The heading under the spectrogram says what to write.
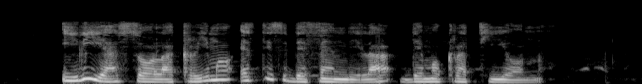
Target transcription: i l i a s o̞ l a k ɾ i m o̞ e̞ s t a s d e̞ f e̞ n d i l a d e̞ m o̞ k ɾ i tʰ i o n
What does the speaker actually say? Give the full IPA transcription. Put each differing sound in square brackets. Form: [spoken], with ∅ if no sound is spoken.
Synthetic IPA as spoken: i l i a s o̞ l a k ɾ i m o̞ e̞ s t [i] s d e̞ f e̞ n d i l a d e̞ m o̞ k ɾ [a] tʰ i o n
